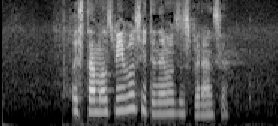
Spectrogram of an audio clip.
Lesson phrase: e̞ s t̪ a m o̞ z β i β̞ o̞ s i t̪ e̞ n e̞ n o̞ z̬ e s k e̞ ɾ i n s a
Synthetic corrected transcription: e̞ s t̪ a m o̞ z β i β̞ o̞ s i t̪ e̞ n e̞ m o̞ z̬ e s p e̞ ɾ a n s a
